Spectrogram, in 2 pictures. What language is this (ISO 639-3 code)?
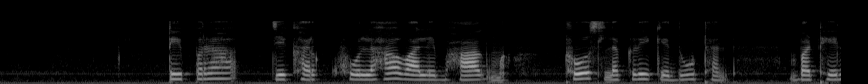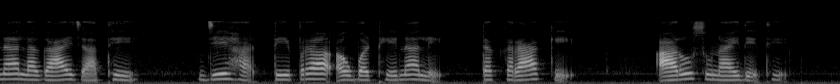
hne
